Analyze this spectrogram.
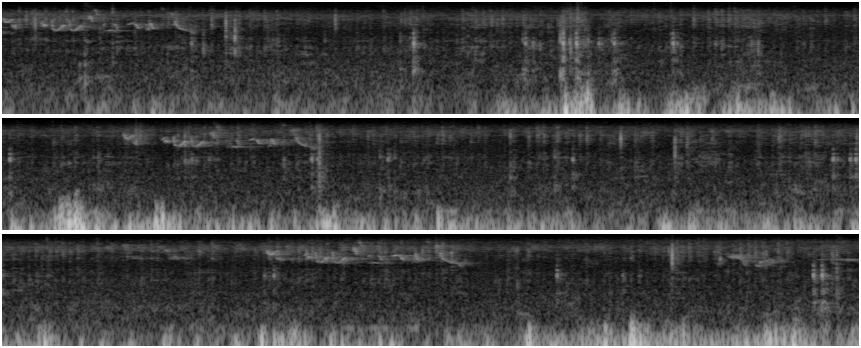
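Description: A wire bicycle basket rattles over bumps in the path.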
